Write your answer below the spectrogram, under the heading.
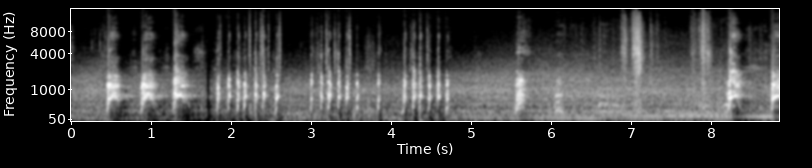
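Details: A Miniature Pinscher confronts a balloon, giving loud single barks early on, then a run of quick rhythmic squeaks or taps, and a few more barks toward the end.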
